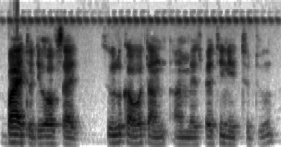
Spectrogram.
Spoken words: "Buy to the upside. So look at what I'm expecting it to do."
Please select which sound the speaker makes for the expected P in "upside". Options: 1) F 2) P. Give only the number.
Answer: 1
